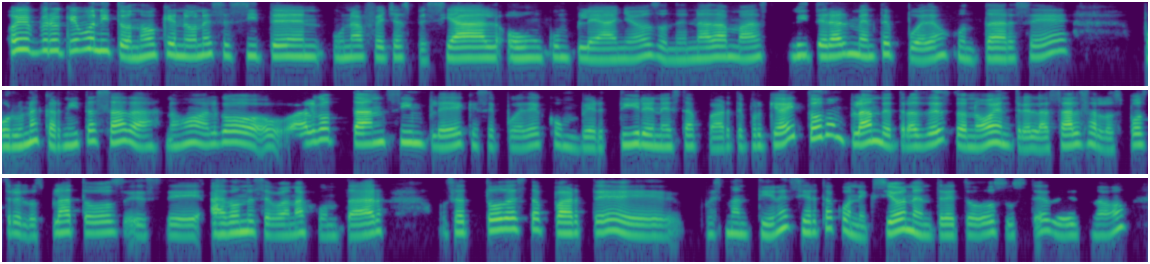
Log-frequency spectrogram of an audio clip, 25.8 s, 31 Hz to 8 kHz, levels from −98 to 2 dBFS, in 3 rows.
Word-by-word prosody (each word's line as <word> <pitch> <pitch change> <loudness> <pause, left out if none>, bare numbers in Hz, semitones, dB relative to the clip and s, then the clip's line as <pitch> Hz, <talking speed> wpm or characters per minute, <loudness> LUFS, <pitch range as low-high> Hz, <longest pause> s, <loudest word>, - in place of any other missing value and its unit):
Oye, 340 +3 +8
pero 325 +1 +3
qué 320 - +4
bonito, 325 - +3
¿no?, 225 +4 0
que 255 -1 +2
no 220 -2 0
necesiten 225 -1 -1
una 215 +1 -2
fecha 210 -1 -4
especial, 205 +1 +3
o 200 -1 -2
un 205 0 -7
cumpleaños, 195 0 -2
donde 180 -4 -9
nada 200 +3 +1
más, 210 +2 -2
literalmente, 235 +1 +1
pueden 195 -1 -3
juntarse 205 - -2 0.5
por 195 0 -1
una 250 +8 0
carnita 220 +4 -2
asada, 250 -8 +2
¿no?, 230 +6 -3
algo 230 -3 0
algo 280 +7 +3
tan 230 +3 +6
simple, 235 -7 -1
que 210 -2 -13
se 195 - -11
puede 185 +2 -6
convertir 195 +2 -4
en 205 -2 +1
esta 195 +1 -4
parte. 190 0 -6
Porque 205 +2 -2
hay 235 - +7
todo 360 +5 +5
un 345 -6 -3
plan 240 +2 +7
detrás 200 -3 0
de 225 +3 +3
esto, 245 -9 0
¿no?, 190 +5 +4
entre 210 -8 +1
la 170 -1 0
salsa, 215 +5 +2
los 165 -2 -8
postres, 220 -1 -3
los 175 -1 -10
platos, 225 0 -2
este, 180 0 -5
a 200 0 +3
dónde 225 +3 0
se 195 -4 -5
van 185 +2 -1
a 215 - +1
juntar. 180 +3 0 0.4
O - - -21
sea, 220 -1 -1
toda 265 +2 +4
esta 275 -1 0
parte, 215 -5 +1
eh, - - -17 0.2
pues, 200 +2 -15
mantiene 205 +5 -3
cierta 265 -1 -3
conexión 240 - +1
entre 185 -2 -1
todos 195 +4 -4
ustedes, 185 -1 -6
¿no?, 205 - -4
215 Hz, 170 wpm, -25 LUFS, 195-240 Hz, 0.5 s, Oye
